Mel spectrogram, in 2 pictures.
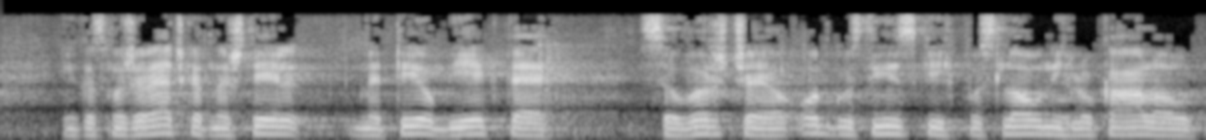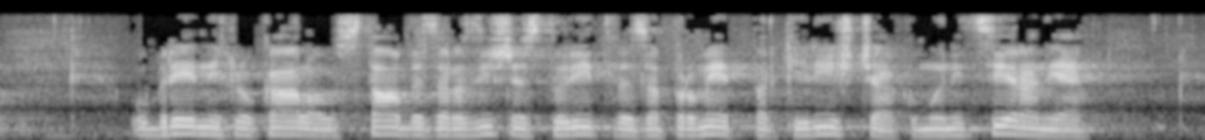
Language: Slovenian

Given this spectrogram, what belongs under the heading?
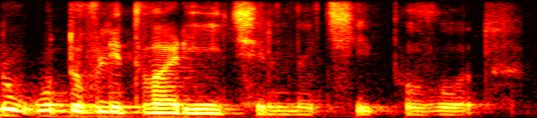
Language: Russian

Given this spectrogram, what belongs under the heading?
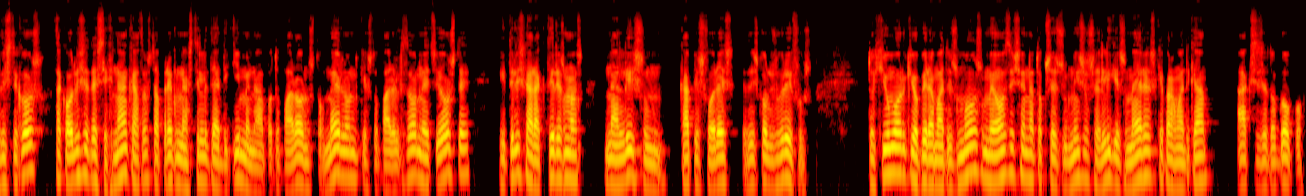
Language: Greek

